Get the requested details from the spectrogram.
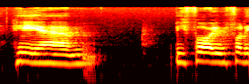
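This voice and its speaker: In a Yorkshire accent, a woman with a fairly low pitch speaks in a flat monotone. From northern England, Yorkshire (Burley-in-Wharfedale). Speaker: interviewee giving testimony. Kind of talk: interview testimony.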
